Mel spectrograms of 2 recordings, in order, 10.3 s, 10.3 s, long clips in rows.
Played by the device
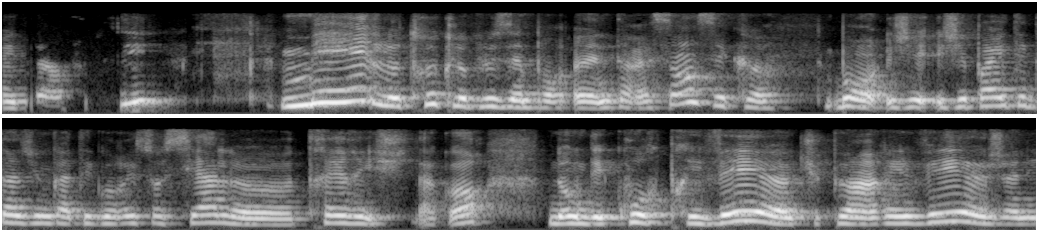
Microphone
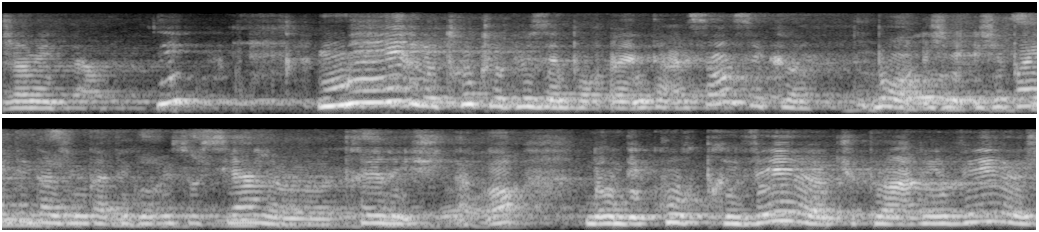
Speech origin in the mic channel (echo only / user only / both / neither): both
